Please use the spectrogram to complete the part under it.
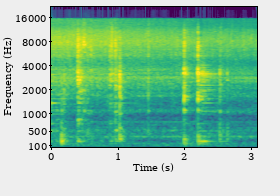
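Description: Chillies being stirred in a hot pan with a spoon, giving several sharp scraping strokes at irregular intervals over a soft background sizzle, close up and with no talking.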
